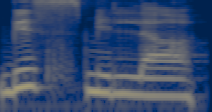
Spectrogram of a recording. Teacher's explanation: اگر اللہ کے لام سے پہلے زیر آ جائے جیسے بسم اللہ تو ہم اس لام کو باریک پڑھیں گے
